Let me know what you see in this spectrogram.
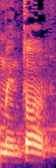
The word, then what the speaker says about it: Mentor: Pero algunos os preguntaréis lo que no estuvisteis el otro día, ¿qué es un mentor? Mentor es una palabra de origen griego que aparece en la Odisea y que es el nombre de una persona. Realmente se pronuncia mentor.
